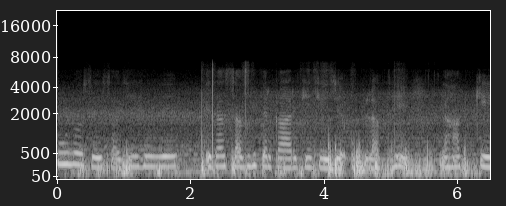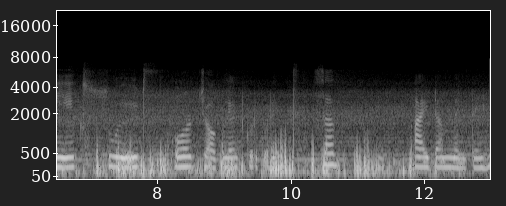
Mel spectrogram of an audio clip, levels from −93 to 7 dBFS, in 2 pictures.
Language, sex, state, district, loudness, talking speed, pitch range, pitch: Hindi, female, Uttar Pradesh, Ghazipur, -22 LUFS, 100 wpm, 130-215 Hz, 200 Hz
